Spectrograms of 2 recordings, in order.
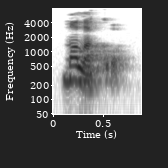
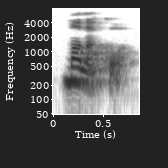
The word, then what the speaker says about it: Молоко: If the letter O is not stressed, we usually pronounce it as A. Very short A. Молоко. Молоко.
